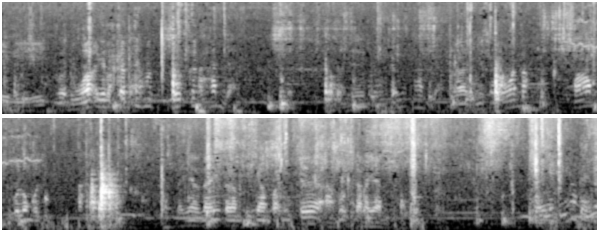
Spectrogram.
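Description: Men talk casually nearby, outdoors in light wind.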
